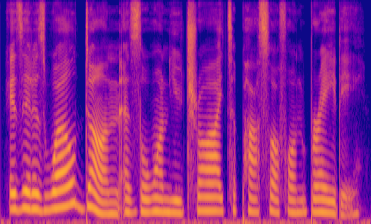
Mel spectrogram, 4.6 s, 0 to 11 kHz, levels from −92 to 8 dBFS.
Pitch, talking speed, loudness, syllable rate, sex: 200 Hz, 195 wpm, -16 LUFS, 3.9 syllables/s, female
